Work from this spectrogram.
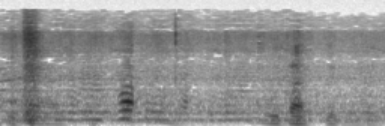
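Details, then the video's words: Buzzing honey bees while honey is taken from the hive in Palpa Rampur, a constant low hum broken by several sharp knocks and handling noises. "Honey bee"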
